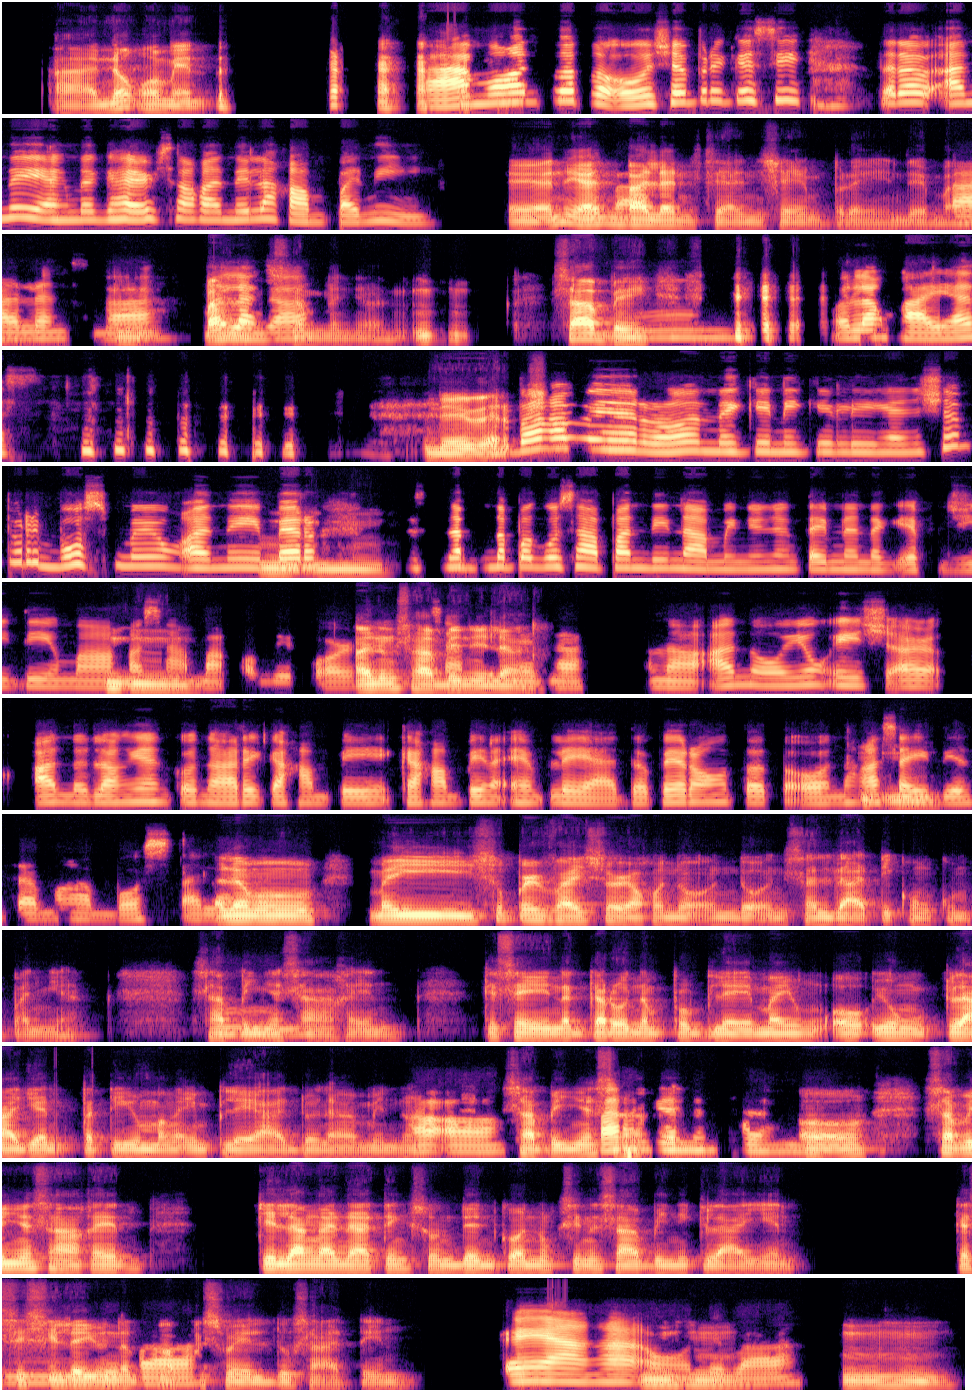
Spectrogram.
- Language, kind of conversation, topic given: Filipino, unstructured, Ano ang karaniwang problemang nararanasan mo sa trabaho na pinaka-nakakainis?
- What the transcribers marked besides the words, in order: laugh; laugh; tapping; laugh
